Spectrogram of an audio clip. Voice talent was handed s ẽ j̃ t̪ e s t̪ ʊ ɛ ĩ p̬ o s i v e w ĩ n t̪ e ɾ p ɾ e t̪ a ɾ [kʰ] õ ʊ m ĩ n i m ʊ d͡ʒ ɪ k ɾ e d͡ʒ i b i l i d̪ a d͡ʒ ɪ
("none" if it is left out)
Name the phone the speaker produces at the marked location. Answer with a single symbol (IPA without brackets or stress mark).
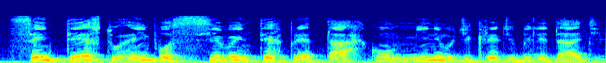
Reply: k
